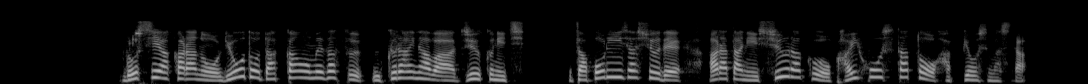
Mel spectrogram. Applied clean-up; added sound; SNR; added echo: neural mask model Resemble Enhance denoiser.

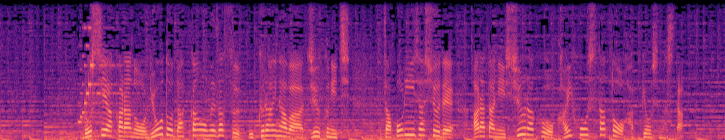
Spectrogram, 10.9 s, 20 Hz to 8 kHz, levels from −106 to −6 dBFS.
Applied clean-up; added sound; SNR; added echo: none; none; none; none.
